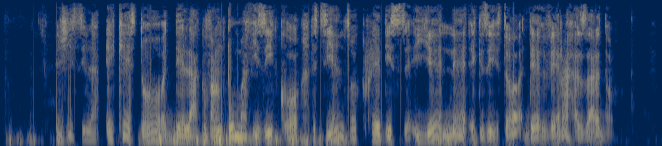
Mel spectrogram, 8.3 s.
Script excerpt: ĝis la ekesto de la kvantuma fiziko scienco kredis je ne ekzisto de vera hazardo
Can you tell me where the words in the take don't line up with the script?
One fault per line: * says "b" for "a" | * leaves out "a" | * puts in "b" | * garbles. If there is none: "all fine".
all fine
